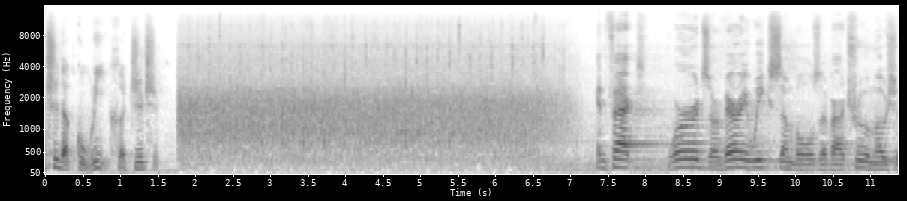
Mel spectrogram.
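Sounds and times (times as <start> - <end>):
speech: 0.0 - 1.9, 7.4 - 11.3
large standing crowd applauding: 1.8 - 7.2.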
